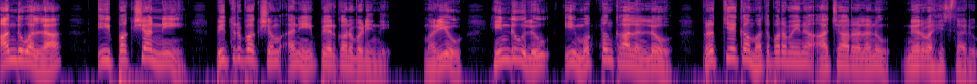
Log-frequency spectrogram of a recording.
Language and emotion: Telugu, neutral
